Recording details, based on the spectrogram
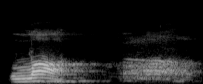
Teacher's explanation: lam lam yang dibaca dengan tafkhim atau taghlidh. Jadi besar suaranya. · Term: lam tebal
